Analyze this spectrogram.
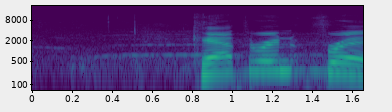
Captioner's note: audience cheers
